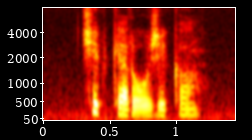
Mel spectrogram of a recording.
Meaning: Sleeping Beauty
- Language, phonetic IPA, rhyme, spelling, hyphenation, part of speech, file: Hungarian, [ˈt͡ʃipkɛroːʒikɒ], -kɒ, Csipkerózsika, Csip‧ke‧ró‧zsi‧ka, proper noun, Hu-Csipkerózsika.ogg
